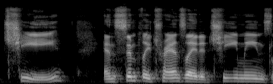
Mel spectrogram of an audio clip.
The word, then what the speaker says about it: Qi: do you say it it spelled Qi which means Chi and simply translated she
